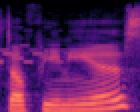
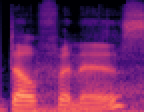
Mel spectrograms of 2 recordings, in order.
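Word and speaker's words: Delphinus: yeah honestly I think pronouncing it wrong as delphinius is a lot easier for me to say than Delphin is I'm not going to lie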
